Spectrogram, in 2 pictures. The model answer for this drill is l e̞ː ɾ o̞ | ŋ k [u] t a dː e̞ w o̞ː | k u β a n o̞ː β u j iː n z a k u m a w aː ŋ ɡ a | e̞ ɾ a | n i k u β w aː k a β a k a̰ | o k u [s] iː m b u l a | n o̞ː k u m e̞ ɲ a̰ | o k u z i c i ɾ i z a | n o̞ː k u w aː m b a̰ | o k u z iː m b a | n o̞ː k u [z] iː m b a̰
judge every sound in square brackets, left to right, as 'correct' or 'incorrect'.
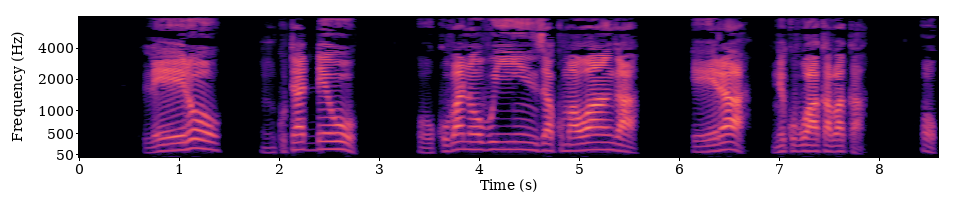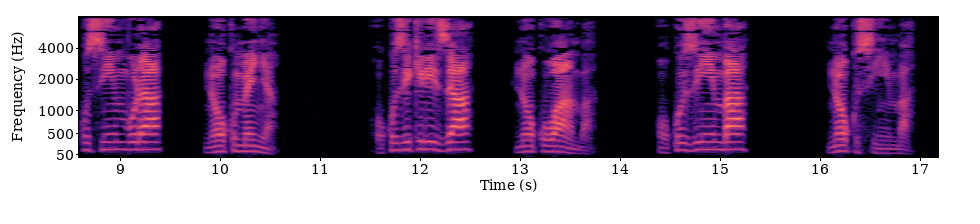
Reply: correct, correct, incorrect: s

